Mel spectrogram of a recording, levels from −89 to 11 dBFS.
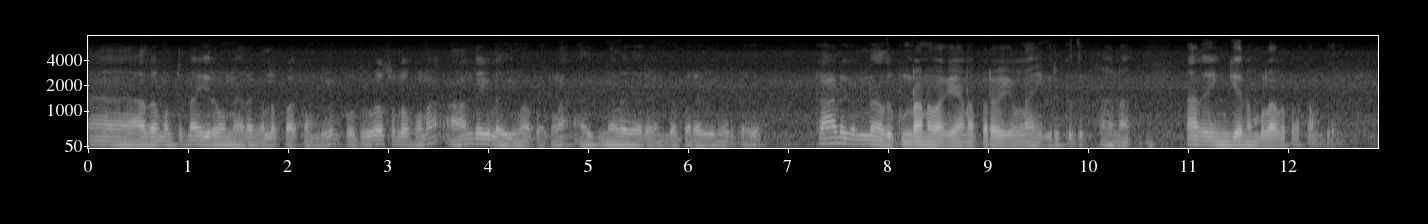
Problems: constant background noise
